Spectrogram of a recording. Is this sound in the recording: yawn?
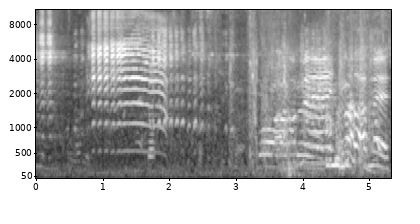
no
